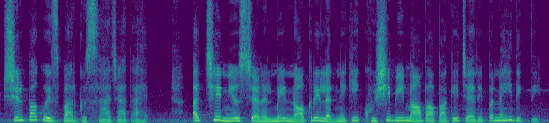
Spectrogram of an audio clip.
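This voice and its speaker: A woman's voice: medium pitch, lively intonation, normal speed, slight background noise. A woman storyteller narrating a scripted moral story.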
